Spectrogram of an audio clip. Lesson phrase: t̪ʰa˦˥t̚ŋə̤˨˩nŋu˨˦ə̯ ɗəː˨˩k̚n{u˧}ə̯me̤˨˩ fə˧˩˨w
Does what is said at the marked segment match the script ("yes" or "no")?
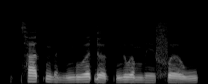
yes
